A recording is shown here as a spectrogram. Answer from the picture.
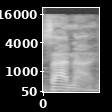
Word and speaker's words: Sinai: So, yo, we got a live interview, conversation with my man Sinai. Hey. Did I say his name right? Sinai. Like the mountain. Sinai.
